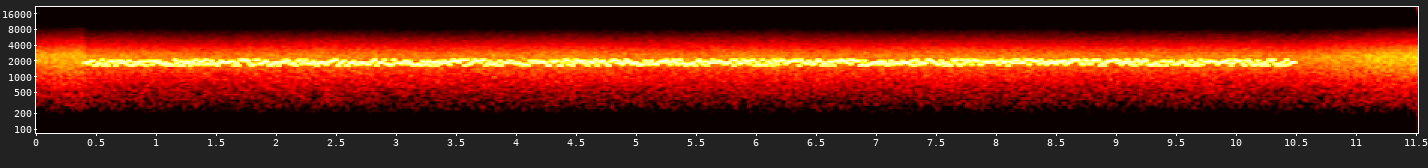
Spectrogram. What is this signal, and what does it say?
Multi-tone FSK (Olivia or MFSK type), about 500 Hz wide, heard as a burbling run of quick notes, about 62.5 baud, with radio static.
